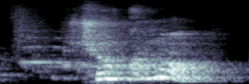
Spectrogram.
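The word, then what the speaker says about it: সূক্ষ্ম: যদি যুক্ত ব্যঞ্জনের সাথে যদি মফালা থাকে তাহলে সে মফালার কোন উচ্চারণ হয় না। তাহলে সূক্ষম যদি কেউ উচ্চারণ কর সেটা ভুল হবে। তাহলে উচ্চারণটা কি হবে? সূক্ষ। সূক্ষ।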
